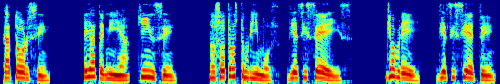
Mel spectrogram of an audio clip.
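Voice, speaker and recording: A woman reading out the instructions and numbered items of a language exercise, in a measured, even dictation. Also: medium pitch, no echo. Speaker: lesson reader. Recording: dull dry lo-fi audio.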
